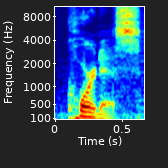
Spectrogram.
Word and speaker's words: Cordis: AKA the Force phantoms of Khan and, how do we pronounce that? Cordis? Cordis.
